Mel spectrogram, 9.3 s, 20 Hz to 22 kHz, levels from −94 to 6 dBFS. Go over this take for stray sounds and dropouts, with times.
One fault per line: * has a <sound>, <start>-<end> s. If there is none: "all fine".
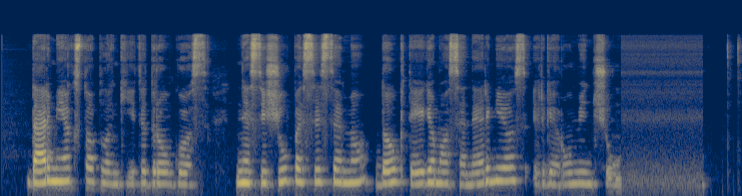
all fine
